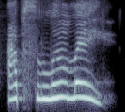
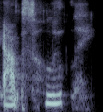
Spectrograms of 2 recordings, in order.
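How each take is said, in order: First: "Absolutely" higher, slow and sing-song; gushing professional. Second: Low-key absolutely. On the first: Mom answering a CEO with slow, high, polished "Absolutely". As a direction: stretch out "Absolutely" brightly to sound polished. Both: Retold or imitated. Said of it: "Act like this is normal".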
